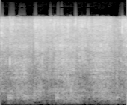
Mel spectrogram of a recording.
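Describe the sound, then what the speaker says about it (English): Water pours steadily into a container being filled for a meat brine, a loud, continuous splashing gush that lasts the whole moment with no talk. "We're going to fill that bad boy up with water."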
